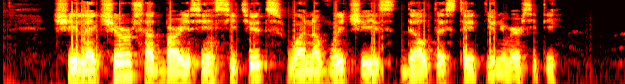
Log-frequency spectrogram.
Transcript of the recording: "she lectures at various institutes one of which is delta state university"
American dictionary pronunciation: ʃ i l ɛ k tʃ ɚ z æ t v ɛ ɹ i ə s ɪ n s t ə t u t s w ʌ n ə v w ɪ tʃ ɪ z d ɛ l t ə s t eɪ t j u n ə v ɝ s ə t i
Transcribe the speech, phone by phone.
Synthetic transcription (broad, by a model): ʃ i l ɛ k tʃ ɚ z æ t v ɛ ɹ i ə s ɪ n s t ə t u t s w ʌ n ə v w ɪ tʃ ɪ z d ɛ l t ə s t eɪ t j u n ə v ɝ s ə t i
